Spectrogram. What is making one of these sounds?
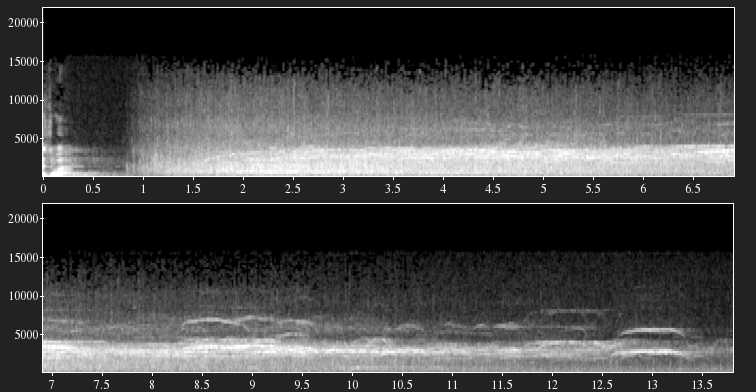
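A large crowd in a stadium applauds and cheers.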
